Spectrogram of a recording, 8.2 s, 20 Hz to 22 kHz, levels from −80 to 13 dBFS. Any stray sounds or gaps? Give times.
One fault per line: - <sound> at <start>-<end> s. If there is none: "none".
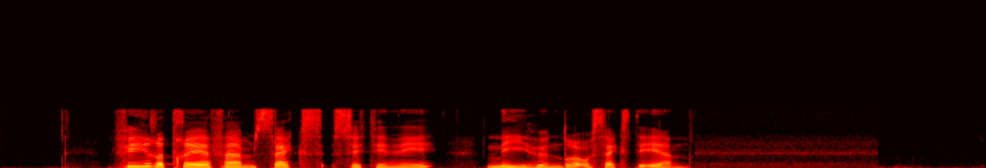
none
